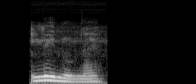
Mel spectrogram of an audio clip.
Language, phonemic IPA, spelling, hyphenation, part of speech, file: Greek, /ˈli.nu.ne/, λύνουνε, λύ‧νου‧νε, verb, El-λύνουνε.ogg
- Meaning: alternative form of λύνουν (lýnoun), first-person plural present active indicative of λύνω (lýno)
